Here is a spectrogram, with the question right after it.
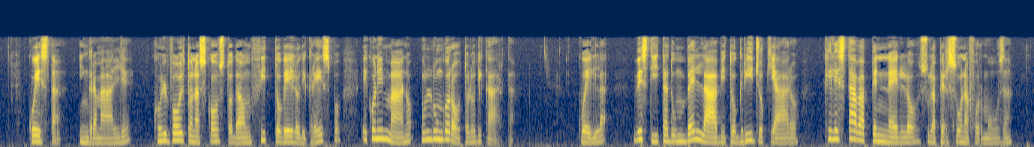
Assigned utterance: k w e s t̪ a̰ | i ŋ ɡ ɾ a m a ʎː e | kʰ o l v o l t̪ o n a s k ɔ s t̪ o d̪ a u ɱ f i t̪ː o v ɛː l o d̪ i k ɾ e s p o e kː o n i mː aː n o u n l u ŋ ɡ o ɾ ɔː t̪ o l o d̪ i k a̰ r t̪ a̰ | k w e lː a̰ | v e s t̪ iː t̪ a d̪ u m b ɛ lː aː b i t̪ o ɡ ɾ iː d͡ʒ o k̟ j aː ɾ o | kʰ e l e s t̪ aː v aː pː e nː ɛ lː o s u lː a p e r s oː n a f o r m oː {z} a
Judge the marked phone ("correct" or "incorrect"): correct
